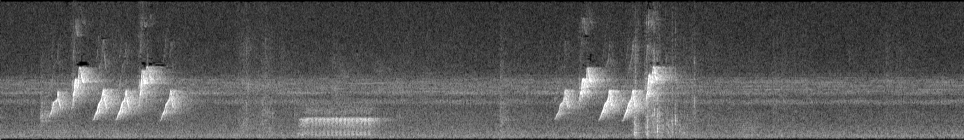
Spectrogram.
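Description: Cinereous tit sings two quick bursts of sharp, high, ringing notes, four or five per burst, with a brief buzzy rasp between them.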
